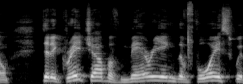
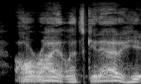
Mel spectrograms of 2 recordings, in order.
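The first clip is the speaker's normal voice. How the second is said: put-on raspy American accent with an Irish tinge. Retelling a line from the movie's overdub: raspy dubbed Seagal voice. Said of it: "it was, like, raspy".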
